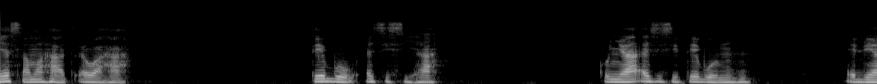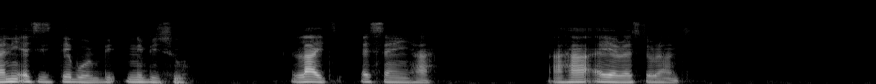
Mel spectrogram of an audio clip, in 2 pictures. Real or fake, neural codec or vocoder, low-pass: real; none; 7.2 kHz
